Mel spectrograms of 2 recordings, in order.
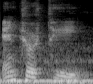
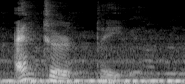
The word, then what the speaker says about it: entertain: So the word in the last syllable of entertain is heavier than the word before, so means we pronounce it is as entertain, not entertain, like that.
